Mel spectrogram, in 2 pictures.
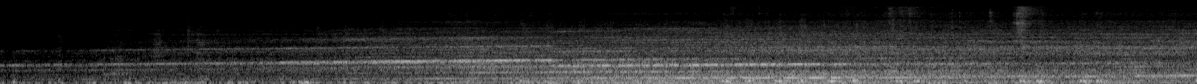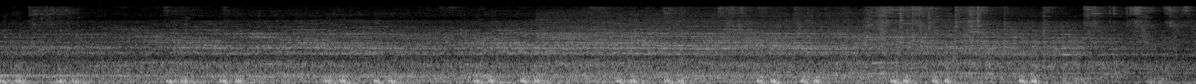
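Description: EP20 electric locomotive approaching with a whine that rises in pitch, the pitch dropping as it passes. Then a long rake of passenger coaches rolls by with a rapid, regular clatter of wheels over rail joints, fading near the end.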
